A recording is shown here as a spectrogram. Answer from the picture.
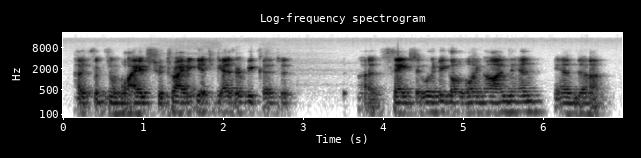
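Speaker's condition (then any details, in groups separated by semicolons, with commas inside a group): Parkinson's disease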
